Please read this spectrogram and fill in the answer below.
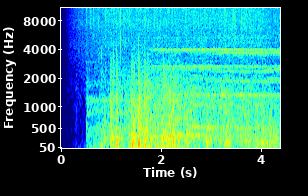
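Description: Thunder rumbling over heavy rain. It starts suddenly about half a second in, is loudest around a second and a half, then eases off.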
